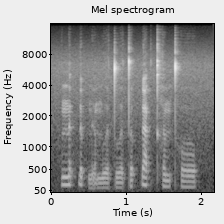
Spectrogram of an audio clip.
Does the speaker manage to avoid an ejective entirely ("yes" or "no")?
yes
